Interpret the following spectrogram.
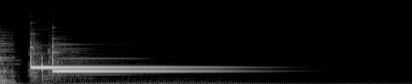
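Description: Two-tone ding-dong doorbell chime: a higher note then a lower one a fraction of a second later, both ringing on and fading away over about two and a half seconds.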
